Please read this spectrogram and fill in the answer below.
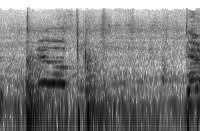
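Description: Sideline shouting at a soccer match: a short call, a single sharp knock about a second in, then a loud shout of "Come on!" starting near the end.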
